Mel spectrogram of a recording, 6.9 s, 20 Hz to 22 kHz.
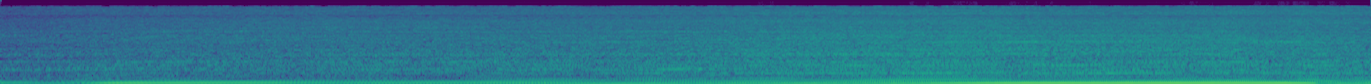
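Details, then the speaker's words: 2015 Vauxhall Vivaro 1.6 CDTi diesel that cuts out sharply at about 2500 rpm cold and 3000 rpm hot, whether stationary or driving: revs climb steadily, then drop abruptly as it shuts off; airflow problem suspected. "And as you've seen, shut off. You haven't seen anything happening there, but I'm very, very convinced now that this might be an airflow problem."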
